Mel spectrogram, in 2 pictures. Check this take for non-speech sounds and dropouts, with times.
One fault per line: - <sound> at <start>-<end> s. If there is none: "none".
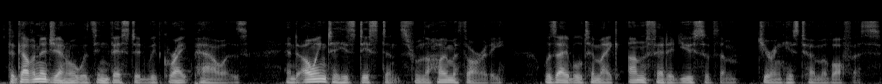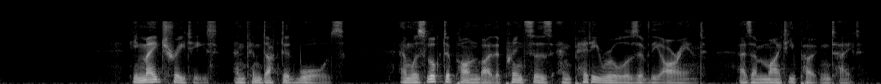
none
